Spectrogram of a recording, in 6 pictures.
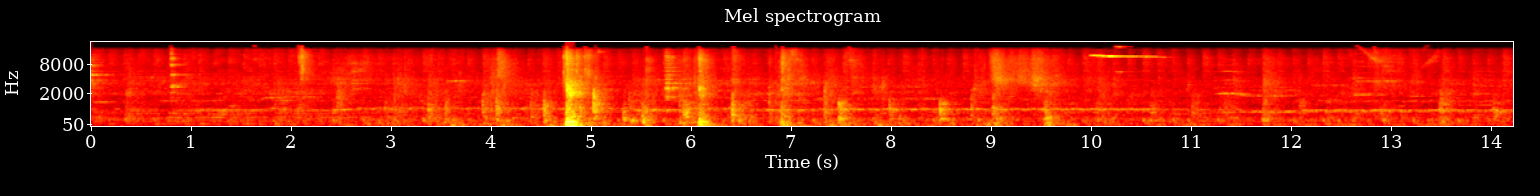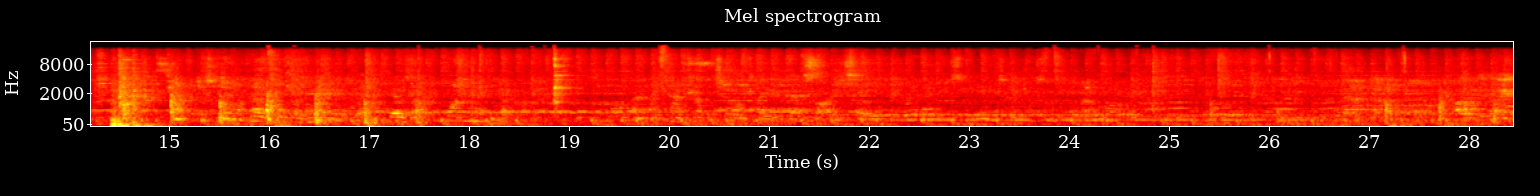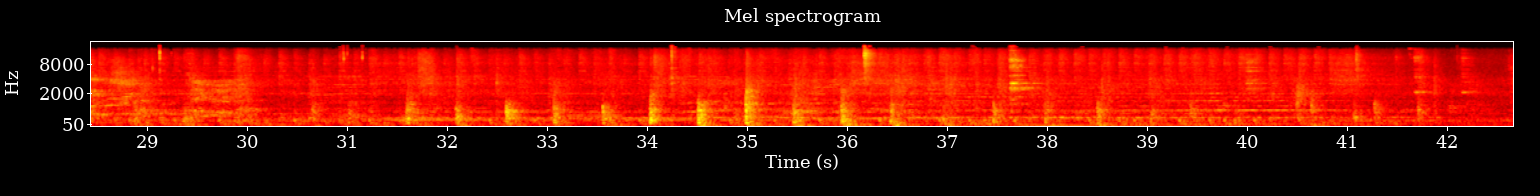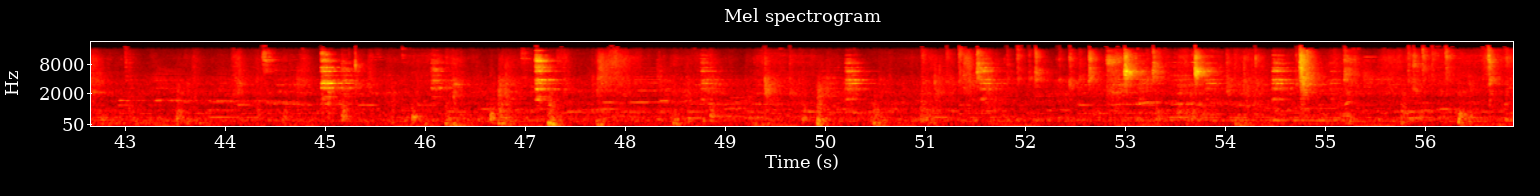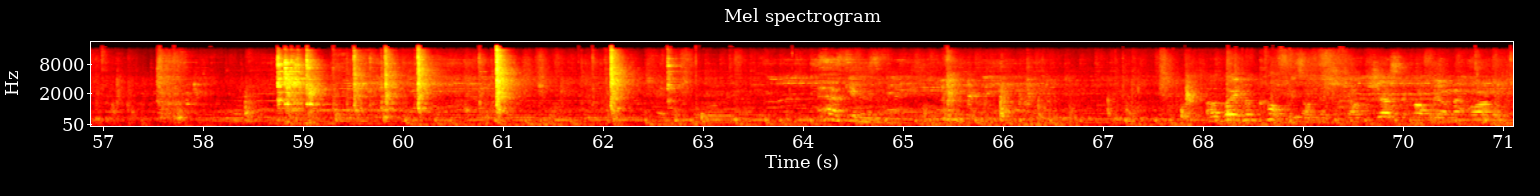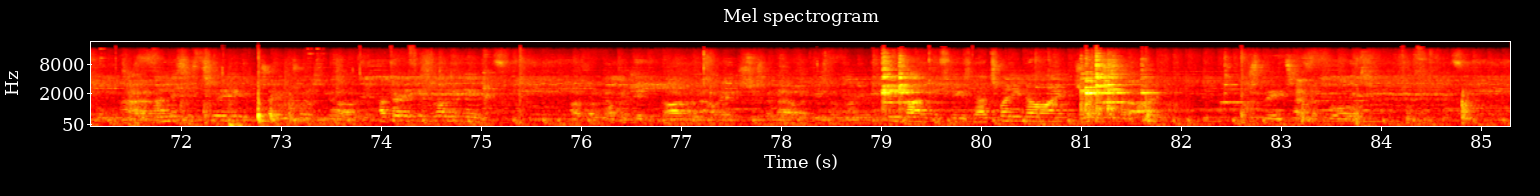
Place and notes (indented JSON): {
  "title": "Ventnor, Isle of Wight, UK - British bar sounds (John L Armstrong)",
  "date": "2014-05-05 13:00:00",
  "description": "Ventnor restaurant bar during local arts festival, customers chatting, ordering drinks and food. Waiters carrying food to dining tables.",
  "latitude": "50.59",
  "longitude": "-1.21",
  "altitude": "15",
  "timezone": "Europe/London"
}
